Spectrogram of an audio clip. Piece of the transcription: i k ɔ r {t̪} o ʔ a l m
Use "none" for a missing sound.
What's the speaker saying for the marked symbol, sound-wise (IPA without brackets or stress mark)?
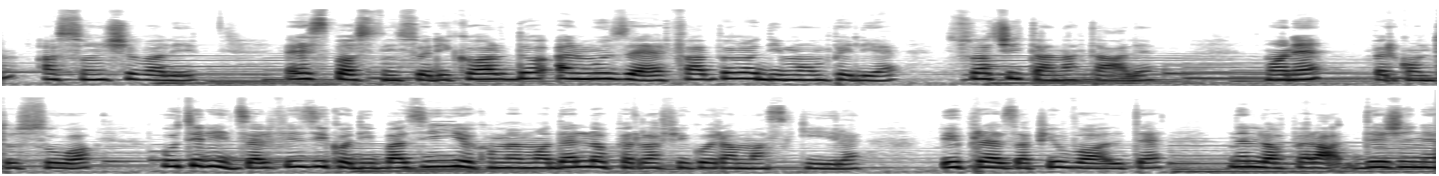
d̪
